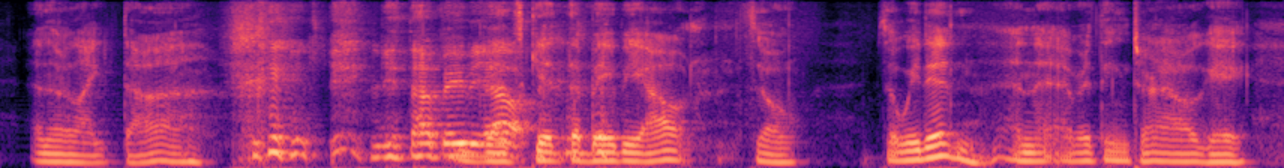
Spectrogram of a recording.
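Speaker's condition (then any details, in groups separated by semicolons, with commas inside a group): ALS; affects hand function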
